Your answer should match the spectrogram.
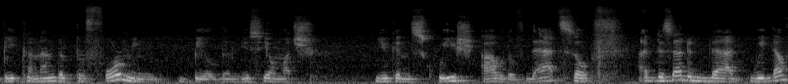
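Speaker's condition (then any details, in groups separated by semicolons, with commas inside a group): No condition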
